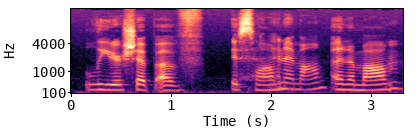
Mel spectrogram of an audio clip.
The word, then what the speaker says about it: imam: An imam.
